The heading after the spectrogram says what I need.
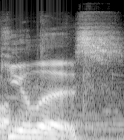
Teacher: Notice which syllable is stressed. In the case of the word ridiculous, it's the middle syllable.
